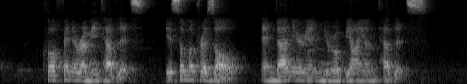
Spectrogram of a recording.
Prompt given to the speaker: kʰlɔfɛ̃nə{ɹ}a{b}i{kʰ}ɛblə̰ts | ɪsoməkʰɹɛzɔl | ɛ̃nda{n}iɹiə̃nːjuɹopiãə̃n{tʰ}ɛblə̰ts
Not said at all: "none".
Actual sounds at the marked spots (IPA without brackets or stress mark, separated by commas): ɹ, m, tʰ, n, tʰ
